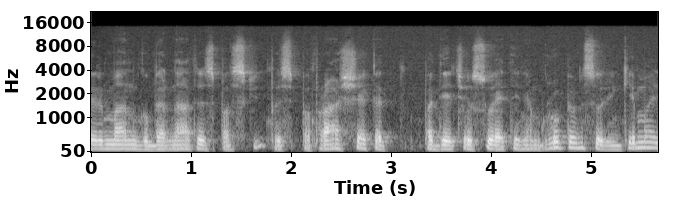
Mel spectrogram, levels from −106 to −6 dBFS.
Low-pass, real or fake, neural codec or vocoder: 14.4 kHz; fake; vocoder, 48 kHz, 128 mel bands, Vocos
